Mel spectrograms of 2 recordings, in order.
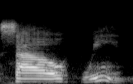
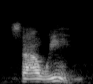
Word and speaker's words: Samhain: know the actual origins it's pronounced sao ween sawween sao ween samhain saowin nick i had cbd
